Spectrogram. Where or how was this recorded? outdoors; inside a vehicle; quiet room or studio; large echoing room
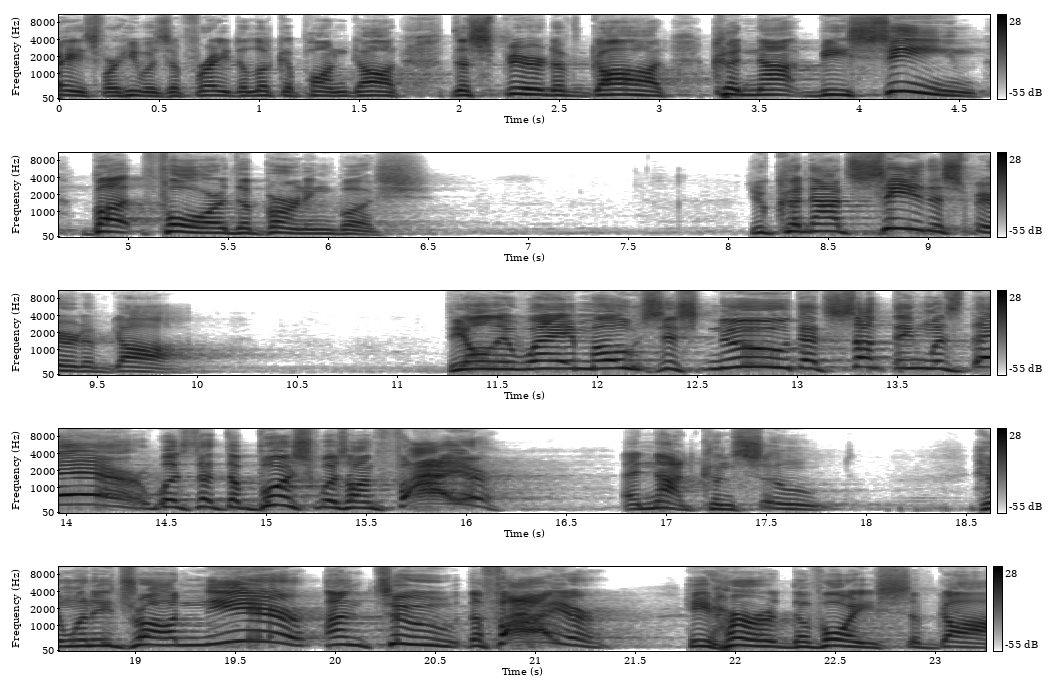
large echoing room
